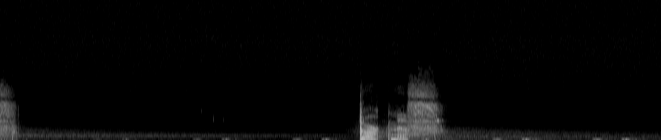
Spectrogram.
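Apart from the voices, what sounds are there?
heartbeat thumping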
